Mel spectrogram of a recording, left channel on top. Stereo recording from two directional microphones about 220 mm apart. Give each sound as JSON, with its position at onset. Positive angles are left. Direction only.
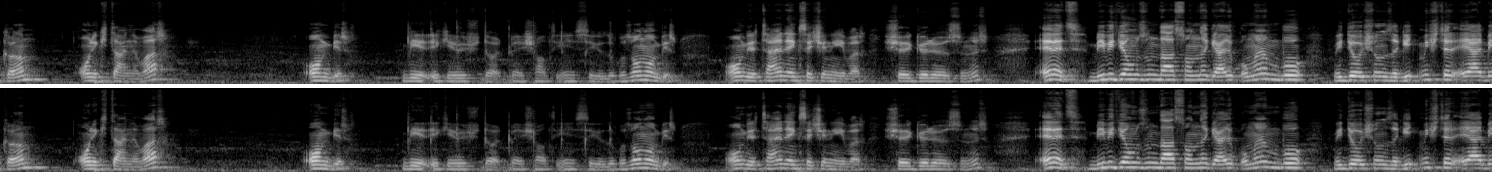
{"t": 0.0, "sound": "a man's voice", "side_deg": -15}
{"t": 0.8, "sound": "speech", "side_deg": -25}
{"t": 3.1, "sound": "a man's voice", "side_deg": -20}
